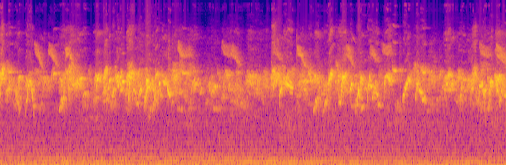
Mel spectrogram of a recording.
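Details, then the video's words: Red-whiskered bulbuls competing in song: a steady stream of sharp, slurred whistles and chirps, some notes sweeping upward, layered thickly as if from more than one bird. "Chào mào đấu hót"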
